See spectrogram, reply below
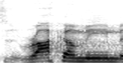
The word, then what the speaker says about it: rachamim: So it looks like that in Hebrew, and it's rachamim is how we're going to pronounce it this morning.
